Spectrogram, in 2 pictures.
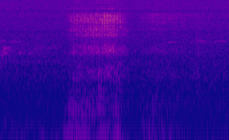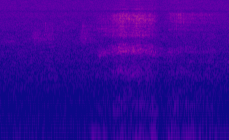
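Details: Pet described as a big snorer, asleep on his bed: two soft, low snorting snores with breathy rasp, a few seconds apart, against faint room noise; snoring during sleep.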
